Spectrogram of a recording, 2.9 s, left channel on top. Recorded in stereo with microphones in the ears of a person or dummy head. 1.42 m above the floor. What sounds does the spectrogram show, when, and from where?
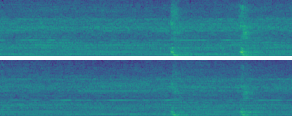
1.7 s a shout: 90° left, 2.5 m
